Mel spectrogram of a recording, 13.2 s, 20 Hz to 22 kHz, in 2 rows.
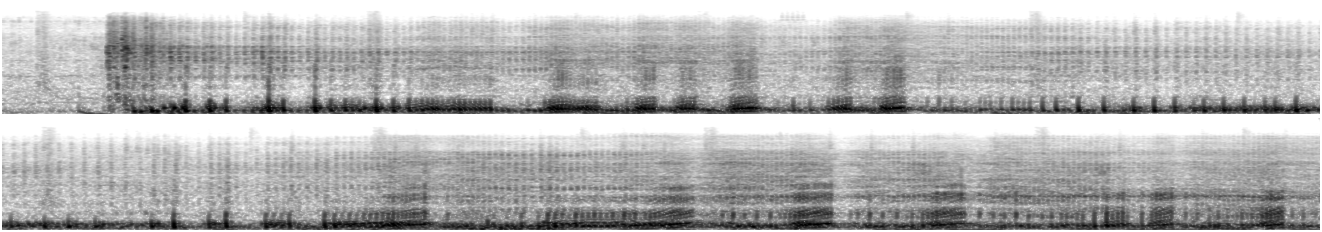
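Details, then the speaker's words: Honda CRF150R four-stroke dirt bike, first start after a full head rebuild: runs unevenly, firing stumbles and lurches instead of holding a steady beat; rough running, cam possibly too tight, cause unconfirmed. "mean, it runs. Doesn't run well, but it runs."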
